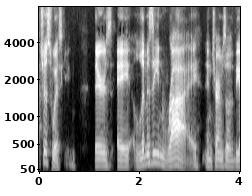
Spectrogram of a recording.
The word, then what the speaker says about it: Limousin: So it's like the French. Limousine. Yeah, exactly. Limousin.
